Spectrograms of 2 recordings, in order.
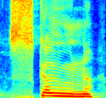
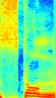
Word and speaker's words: scone: you are the more you rhyme with gone so scone and scone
